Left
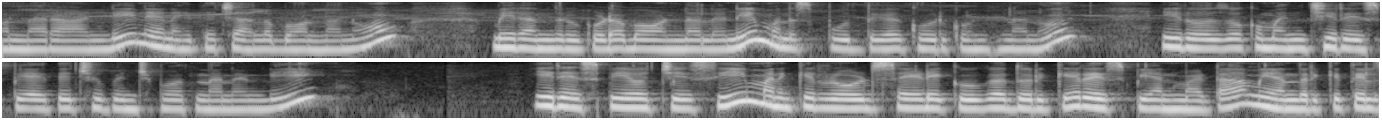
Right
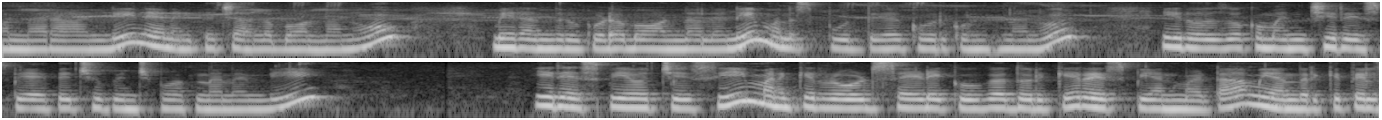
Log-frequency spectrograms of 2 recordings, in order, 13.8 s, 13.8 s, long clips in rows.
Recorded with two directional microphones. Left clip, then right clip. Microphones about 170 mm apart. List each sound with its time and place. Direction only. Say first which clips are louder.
0.1 s a woman's voice: left 6 dB; 35° left (ahead or behind)
1.5 s speech: left 5 dB; centre (ahead or behind)
2.5 s a woman's voice: left 7 dB; 35° left (ahead or behind)
9.6 s speech: left 7 dB; 45° left (ahead or behind)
